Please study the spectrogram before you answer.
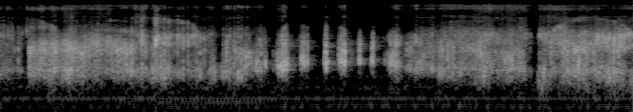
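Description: Fingertips and medium-length nails rub and scratch the glazed surface of a small white glossy ceramic double-bulb figurine, likely hollow, cradled in both hands. Steady dry rubbing fills the clip, broken near the middle by a run of short, separate scratches before the continuous rubbing resumes.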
